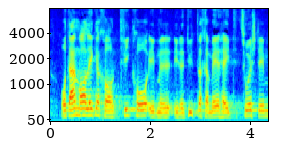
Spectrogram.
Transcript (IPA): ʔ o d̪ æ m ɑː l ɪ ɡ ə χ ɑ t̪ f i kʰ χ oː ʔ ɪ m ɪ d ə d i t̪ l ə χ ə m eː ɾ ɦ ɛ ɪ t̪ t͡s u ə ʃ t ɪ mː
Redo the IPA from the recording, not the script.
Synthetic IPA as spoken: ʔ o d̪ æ m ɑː l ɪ ɡ ə χ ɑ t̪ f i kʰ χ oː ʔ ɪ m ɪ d ə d y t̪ l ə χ ə m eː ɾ ɦ ɛ ɪ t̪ t͡s u ə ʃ t ɪ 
